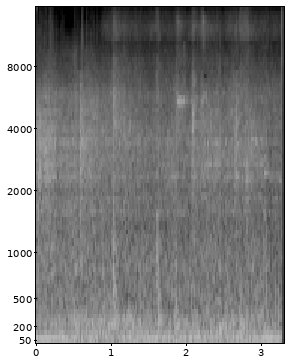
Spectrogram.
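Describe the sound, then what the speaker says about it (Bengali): The Drutojan Express, a Dhaka to Panchagarh night train, runs along the rails in a loud, continuous rumble with rhythmic clacking of the wheels, heard close from on board. "যাত্রা বিরতি দিয়ে আবারও ট্রেন সামনের দিকে ছুটে চলেছে"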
